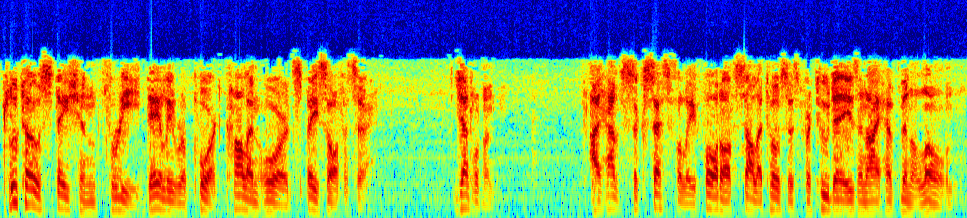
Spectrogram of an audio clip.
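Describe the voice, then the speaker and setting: An actor playing a weary, isolated space officer in a 1950s radio drama, with a wry, deliberate delivery. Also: male voice, medium pitch, a bit bright, natural voice. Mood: anxious, reporting. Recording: dull, noisy 1950s radio recording.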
